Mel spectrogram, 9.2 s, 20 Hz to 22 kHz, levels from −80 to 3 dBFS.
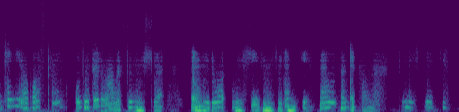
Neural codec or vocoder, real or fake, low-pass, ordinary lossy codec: codec, 44.1 kHz, 0.9 kbps, DAC; fake; none; none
